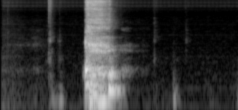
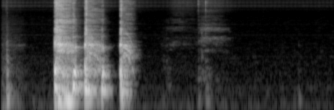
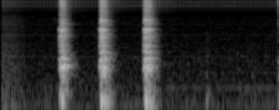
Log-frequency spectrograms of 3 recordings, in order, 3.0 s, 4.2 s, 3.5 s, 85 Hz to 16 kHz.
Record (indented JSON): {
  "cough_length": "3.0 s",
  "cough_amplitude": 32768,
  "cough_signal_mean_std_ratio": 0.3,
  "three_cough_length": "4.2 s",
  "three_cough_amplitude": 32768,
  "three_cough_signal_mean_std_ratio": 0.31,
  "exhalation_length": "3.5 s",
  "exhalation_amplitude": 23415,
  "exhalation_signal_mean_std_ratio": 0.27,
  "survey_phase": "beta (2021-08-13 to 2022-03-07)",
  "age": "18-44",
  "gender": "Male",
  "wearing_mask": "No",
  "symptom_none": true,
  "smoker_status": "Never smoked",
  "respiratory_condition_asthma": false,
  "respiratory_condition_other": false,
  "recruitment_source": "REACT",
  "submission_delay": "2 days",
  "covid_test_result": "Negative",
  "covid_test_method": "RT-qPCR",
  "influenza_a_test_result": "Negative",
  "influenza_b_test_result": "Negative"
}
